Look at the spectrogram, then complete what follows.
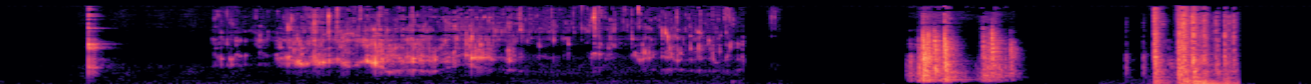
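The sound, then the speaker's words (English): A sharp click, then water pours steadily into a cup for about three seconds, followed by two short, louder splashy bursts. No one speaks. “please bring him a cup of water.”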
